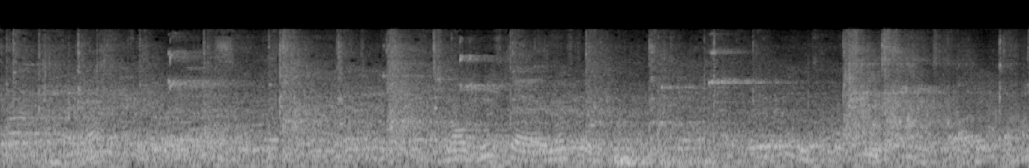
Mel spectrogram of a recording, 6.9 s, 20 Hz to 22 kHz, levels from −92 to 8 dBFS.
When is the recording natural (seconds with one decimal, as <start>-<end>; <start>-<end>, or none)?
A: 0.0-5.7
